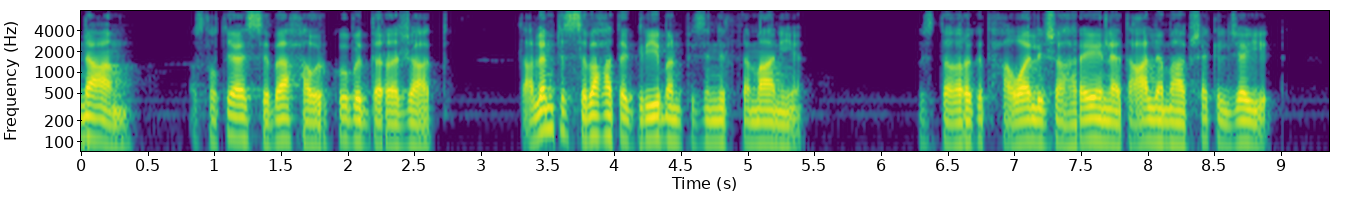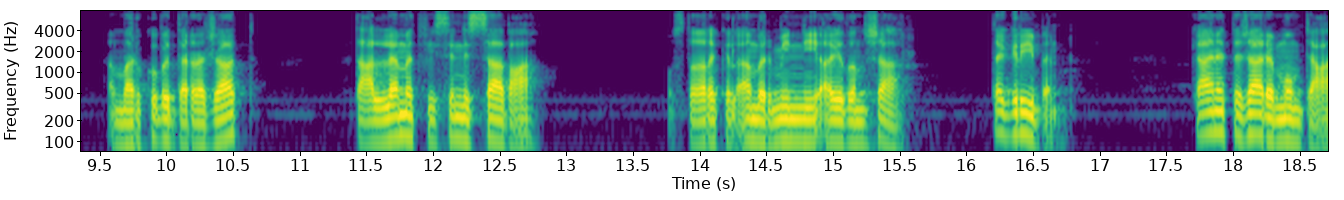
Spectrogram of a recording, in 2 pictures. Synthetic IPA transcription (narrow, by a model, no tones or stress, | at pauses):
naʕam | ʔɑst̪ɑt̪ˤiːʕasːɪbaːħawɪɾʊkuːbɪd̪ːɑrˤːɑd͡ʒa̰ːt̪ | t̪ʕa̰lːamt̪asːɪbaːħat̪aɡɾiːbanfisɪnːaθːamaːnɪja̰ | wɪst̪aɣɾˤɑɡt̪ħa̰waːliʃahɾˤeːnliʔa̰t̪ʕa̰lːamhabʃakld͡ʒajːɪ̰d̪̥ | ʔa̰mːaɾˤʊkuːbad̪ːɑrˤːɑd͡ʒaːt̪ | ḁt̪ʕa̰lːamt̪fisɪnːasːaːbʕa̰ | wɪst̪aɣɾˤɑɡalʔa̰mɾmɪnːiʔɑ̰jd̪ˤɑnʃahɾ | t̪aɡɾiːba̰n | kaːnat̪ːad͡ʒaːɾɪbmʊmt̪ɪ̰ʕa̰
